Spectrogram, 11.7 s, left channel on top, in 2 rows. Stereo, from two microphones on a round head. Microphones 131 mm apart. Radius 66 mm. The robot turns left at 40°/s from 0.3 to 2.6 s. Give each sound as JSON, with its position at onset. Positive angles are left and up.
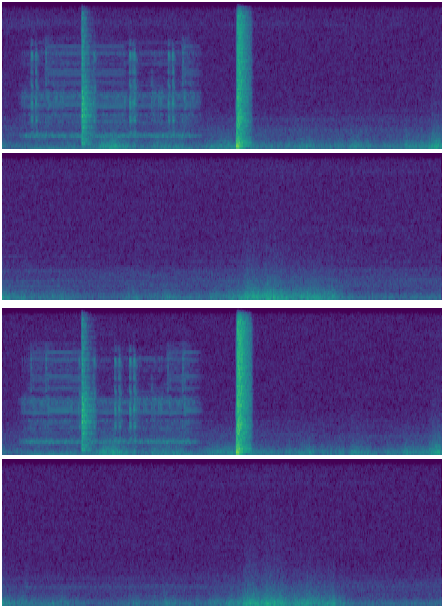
{"t": 1.1, "sound": "a clap", "side_deg": -5}
{"t": 3.1, "sound": "a snare drum", "side_deg": -30}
